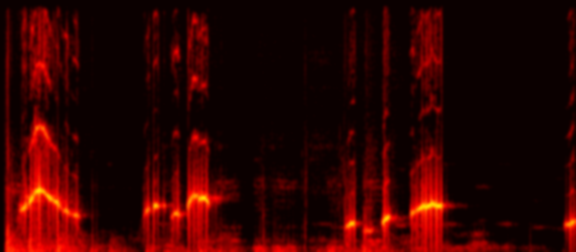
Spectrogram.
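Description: A cockatiel sings clear, high whistles, some arched and some level, mixed with brief scratchy chatter.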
